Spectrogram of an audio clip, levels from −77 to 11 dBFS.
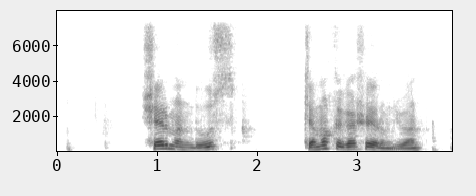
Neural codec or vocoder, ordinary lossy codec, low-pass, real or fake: none; AAC, 48 kbps; 7.2 kHz; real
